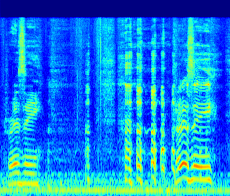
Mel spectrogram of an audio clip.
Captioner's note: laughs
